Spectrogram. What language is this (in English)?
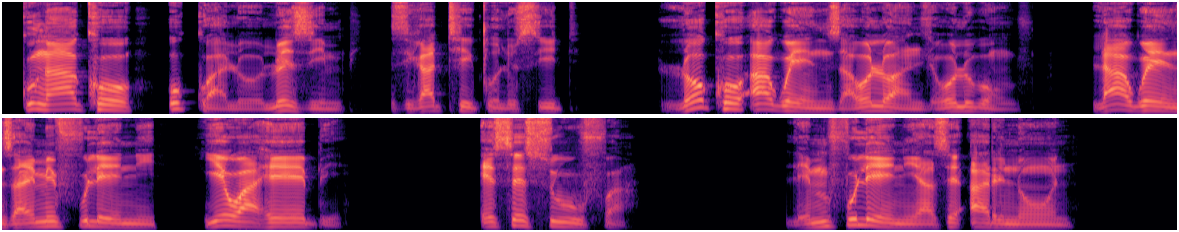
North Ndebele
